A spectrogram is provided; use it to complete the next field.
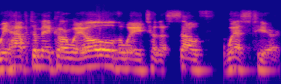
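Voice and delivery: pirate captain voice. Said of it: "the captain says".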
